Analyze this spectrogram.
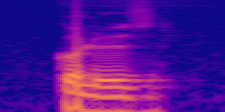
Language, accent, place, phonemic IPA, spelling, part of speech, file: French, France, Lyon, /kɔ.løz/, colleuse, noun, LL-Q150 (fra)-colleuse.wav
- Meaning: 1. female equivalent of colleur 2. film splicer (a device for joining two pieces of film)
